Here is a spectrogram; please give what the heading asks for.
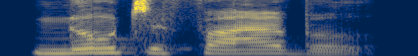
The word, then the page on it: notifiable: Indian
